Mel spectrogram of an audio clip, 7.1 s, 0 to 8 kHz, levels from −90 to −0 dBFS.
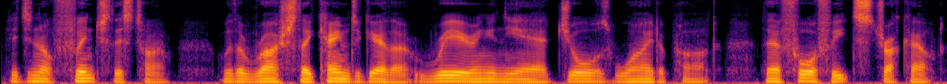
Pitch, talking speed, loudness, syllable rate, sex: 100 Hz, 205 wpm, -19 LUFS, 4.5 syllables/s, male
